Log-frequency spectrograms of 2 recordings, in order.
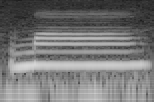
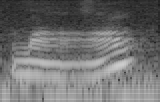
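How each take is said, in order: First: The pitch stays high and level. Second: The pitch rises from middle to high. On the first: "перший тон" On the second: "другий"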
